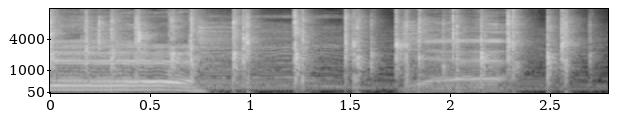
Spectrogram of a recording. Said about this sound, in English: Clap it up, fellas.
